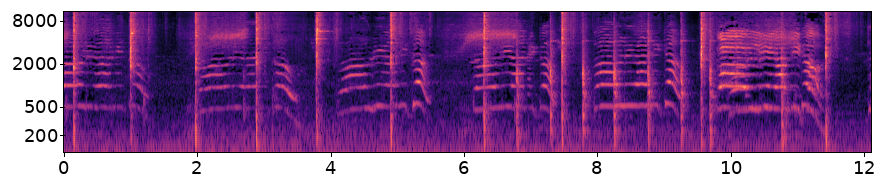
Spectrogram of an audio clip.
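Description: A machete blade chopping into the thin trunk of a small tree, sharp strokes about once a second, a dozen in all. Between the chops a child's high voice calls out in a sing-song.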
